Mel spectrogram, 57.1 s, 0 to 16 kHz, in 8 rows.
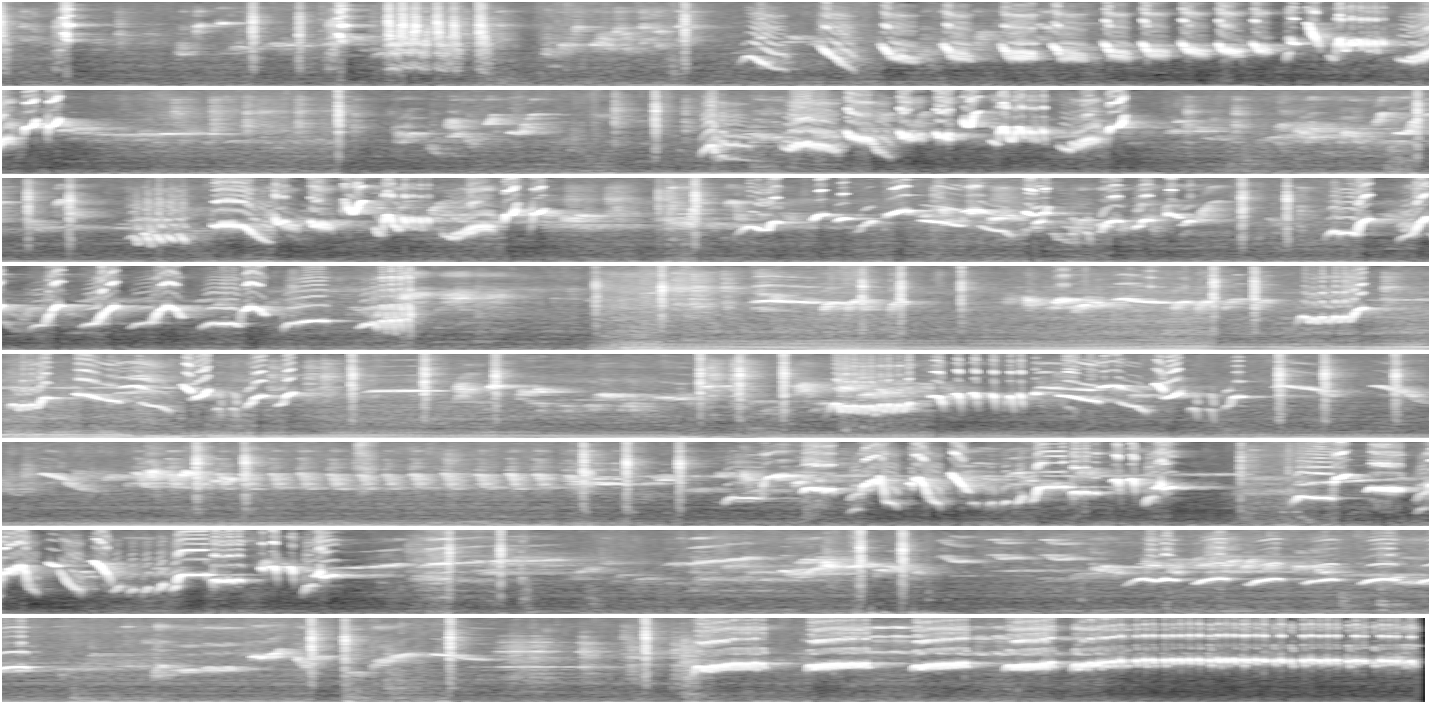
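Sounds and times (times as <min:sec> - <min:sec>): bird singing varied song: 0:00.0 - 0:57.0
low hum: 0:24.1 - 0:40.0.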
